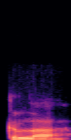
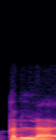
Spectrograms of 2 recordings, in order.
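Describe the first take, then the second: First: It uses a general, non-local pronunciation. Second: It uses the local Tunisian pronunciation.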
